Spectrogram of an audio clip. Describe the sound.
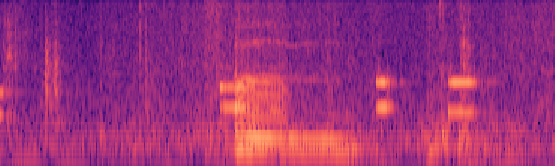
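Touch-tone telephone dialing beeps as a caller is phoned in during a panel meeting: a longer tone, then two short beeps, over low background noise.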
